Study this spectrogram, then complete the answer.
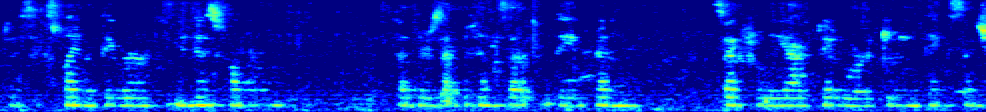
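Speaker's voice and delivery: very quiet, sheepish. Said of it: "You can barely hear her, talking like a child that's in trouble".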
